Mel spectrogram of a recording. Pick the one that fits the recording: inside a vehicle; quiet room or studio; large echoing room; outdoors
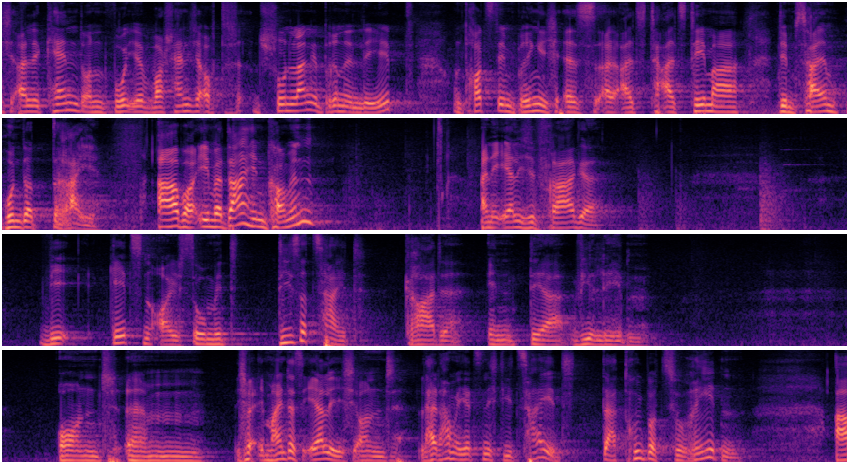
large echoing room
